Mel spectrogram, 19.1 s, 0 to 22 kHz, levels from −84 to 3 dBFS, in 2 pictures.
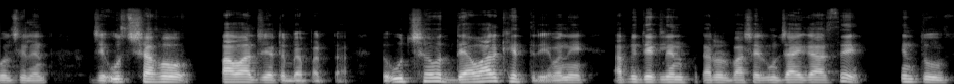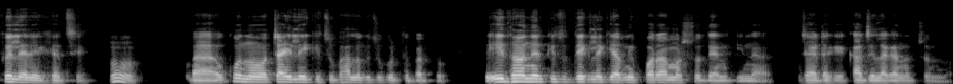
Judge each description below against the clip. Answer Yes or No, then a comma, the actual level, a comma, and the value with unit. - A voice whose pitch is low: Yes, low, 120 Hz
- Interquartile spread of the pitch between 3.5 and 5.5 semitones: Yes, average, 3.8 semitones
